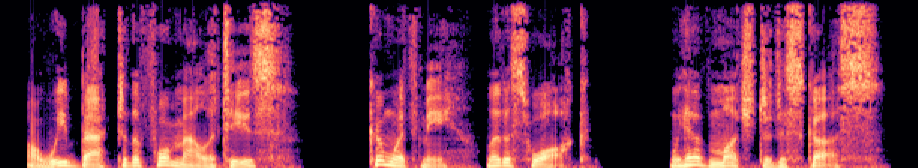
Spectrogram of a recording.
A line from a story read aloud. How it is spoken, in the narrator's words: Hendari chuckled, and in his rich, smooth voice said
